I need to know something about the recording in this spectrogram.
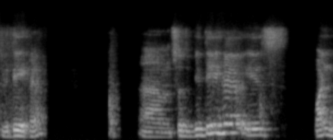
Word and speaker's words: Videha: Like, what does the word Vaideha mean? Okay, so it's actually it's pronounced Videha.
